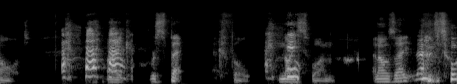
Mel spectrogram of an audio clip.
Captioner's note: laughs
